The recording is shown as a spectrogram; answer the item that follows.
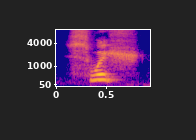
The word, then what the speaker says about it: Slysz: basically called the Spyderco swish bowie sorry try to go swish-swish-swish s wi s h that is a correct pronunciation of Marcin swishes name we have all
